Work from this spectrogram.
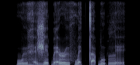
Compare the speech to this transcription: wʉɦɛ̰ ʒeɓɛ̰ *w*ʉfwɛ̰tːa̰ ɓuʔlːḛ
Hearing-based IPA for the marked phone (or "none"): ɹ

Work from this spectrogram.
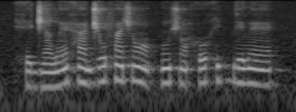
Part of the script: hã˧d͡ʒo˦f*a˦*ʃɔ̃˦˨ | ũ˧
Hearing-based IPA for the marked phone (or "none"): ã˦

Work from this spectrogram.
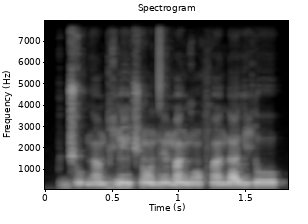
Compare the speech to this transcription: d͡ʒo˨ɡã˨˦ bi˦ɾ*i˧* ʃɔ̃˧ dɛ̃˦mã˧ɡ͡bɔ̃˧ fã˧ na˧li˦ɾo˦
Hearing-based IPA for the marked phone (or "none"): ĩ˧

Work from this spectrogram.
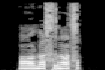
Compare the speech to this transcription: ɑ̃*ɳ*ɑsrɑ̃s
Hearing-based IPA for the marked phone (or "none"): ɳ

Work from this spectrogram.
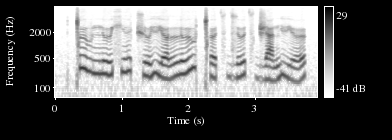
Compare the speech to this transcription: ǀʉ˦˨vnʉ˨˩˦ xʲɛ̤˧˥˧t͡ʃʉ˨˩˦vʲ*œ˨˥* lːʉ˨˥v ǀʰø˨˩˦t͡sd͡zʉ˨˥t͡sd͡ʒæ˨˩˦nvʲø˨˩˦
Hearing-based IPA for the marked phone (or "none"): œ˩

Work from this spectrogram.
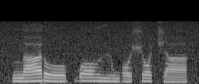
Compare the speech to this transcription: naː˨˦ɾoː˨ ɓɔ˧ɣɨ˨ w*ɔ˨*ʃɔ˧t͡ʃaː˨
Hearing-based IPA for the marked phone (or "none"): ɔ˨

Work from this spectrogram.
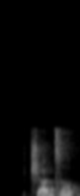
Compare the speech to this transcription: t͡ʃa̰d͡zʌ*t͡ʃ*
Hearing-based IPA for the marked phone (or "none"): none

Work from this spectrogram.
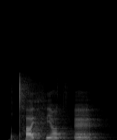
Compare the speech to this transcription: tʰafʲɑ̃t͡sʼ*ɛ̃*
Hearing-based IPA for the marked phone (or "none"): ɛ̃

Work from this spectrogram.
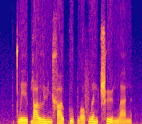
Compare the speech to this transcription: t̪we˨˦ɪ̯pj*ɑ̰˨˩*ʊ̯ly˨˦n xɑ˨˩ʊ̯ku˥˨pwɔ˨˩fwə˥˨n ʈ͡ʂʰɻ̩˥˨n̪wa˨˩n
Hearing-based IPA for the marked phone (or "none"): ɑ˨˦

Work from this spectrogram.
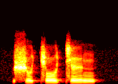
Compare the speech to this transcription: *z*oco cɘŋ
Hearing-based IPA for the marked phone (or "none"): ʃ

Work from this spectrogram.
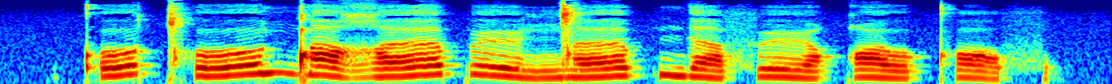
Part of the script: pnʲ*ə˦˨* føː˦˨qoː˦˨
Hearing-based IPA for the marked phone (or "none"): a˦˨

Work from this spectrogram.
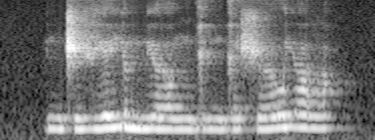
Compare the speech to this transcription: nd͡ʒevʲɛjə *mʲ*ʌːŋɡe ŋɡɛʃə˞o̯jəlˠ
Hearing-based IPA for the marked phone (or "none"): mʲ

